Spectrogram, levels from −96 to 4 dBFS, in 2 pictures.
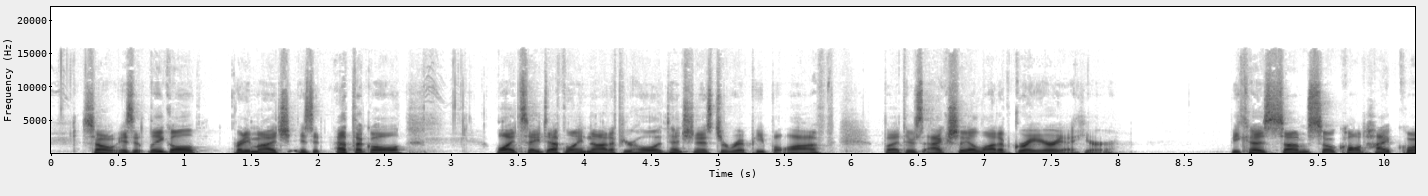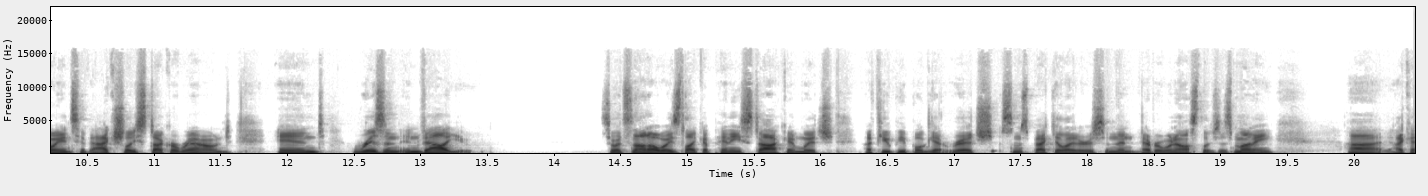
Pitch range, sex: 105-130 Hz, male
